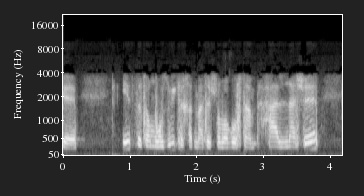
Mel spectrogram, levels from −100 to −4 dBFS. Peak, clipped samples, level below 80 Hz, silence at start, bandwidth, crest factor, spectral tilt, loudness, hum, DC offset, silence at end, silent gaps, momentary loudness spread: 0 dBFS; under 0.1%; -62 dBFS; 0 s; 4.1 kHz; 16 dB; -5.5 dB/octave; -16 LUFS; none; under 0.1%; 0.35 s; none; 4 LU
